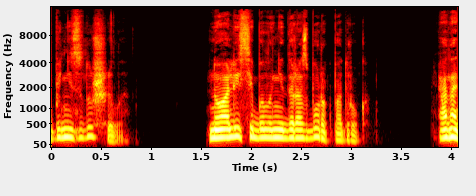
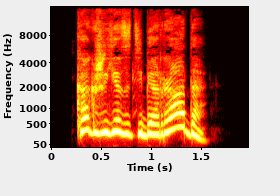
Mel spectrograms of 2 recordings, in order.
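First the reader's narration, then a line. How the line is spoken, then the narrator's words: Almost sincere exclamation. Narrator (Russian): почти искренне воскликнула Лера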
